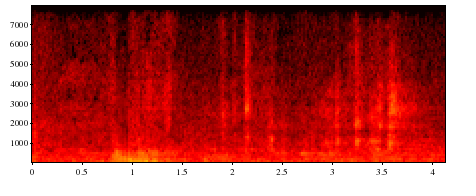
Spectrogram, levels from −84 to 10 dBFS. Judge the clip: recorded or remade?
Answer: remade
